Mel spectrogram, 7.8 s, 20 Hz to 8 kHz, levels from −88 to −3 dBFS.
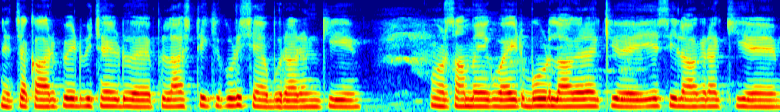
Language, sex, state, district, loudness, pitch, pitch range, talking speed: Rajasthani, male, Rajasthan, Churu, -14 LUFS, 185 Hz, 180-195 Hz, 175 wpm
